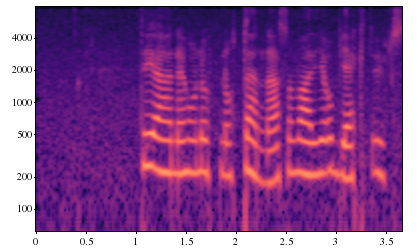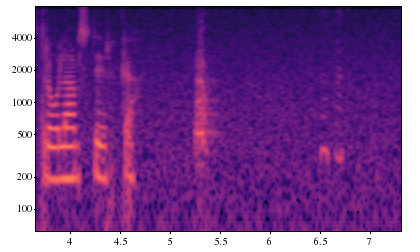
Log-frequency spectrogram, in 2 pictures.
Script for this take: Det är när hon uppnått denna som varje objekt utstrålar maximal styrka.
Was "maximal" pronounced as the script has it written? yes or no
no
